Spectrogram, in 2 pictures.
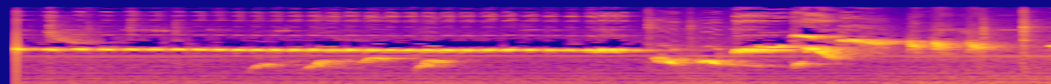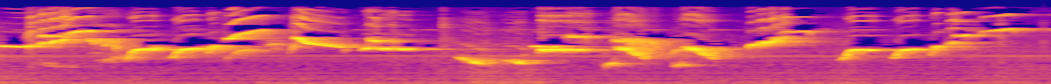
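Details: Caged male white-rumped shama near his third molt, still in song. A long steady whistled note, then a rich varied run of fluting, slurred and sharp high phrases, loud and continuous.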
